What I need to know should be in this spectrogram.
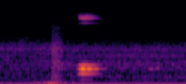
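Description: A short bright chime rings.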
